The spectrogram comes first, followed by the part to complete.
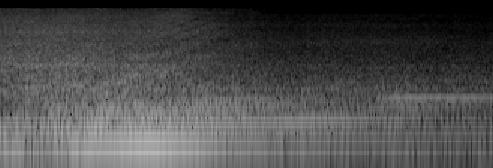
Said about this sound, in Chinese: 汽车平稳地启动了，转眼消失在马路上。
